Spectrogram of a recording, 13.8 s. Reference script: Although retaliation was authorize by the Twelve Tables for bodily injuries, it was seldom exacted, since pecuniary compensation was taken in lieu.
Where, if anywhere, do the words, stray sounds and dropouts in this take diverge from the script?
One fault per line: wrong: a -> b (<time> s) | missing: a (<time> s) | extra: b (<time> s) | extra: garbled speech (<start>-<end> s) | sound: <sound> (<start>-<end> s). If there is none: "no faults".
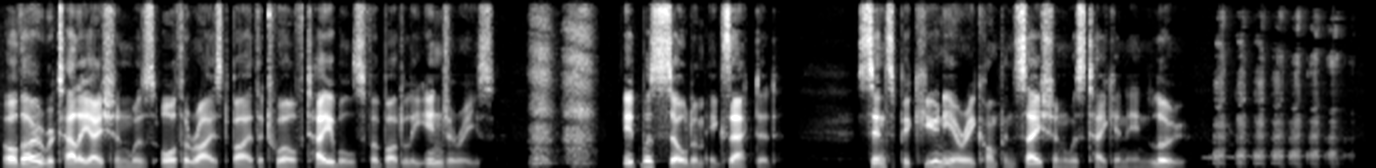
wrong: authorize -> authorized (1.6 s)
sound: sigh (5.3-6.0 s)
sound: laugh (12.0-13.6 s)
